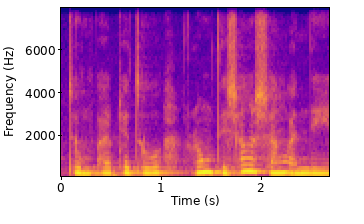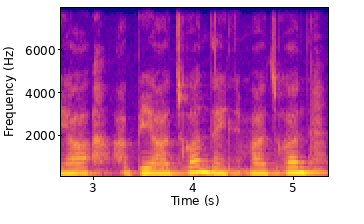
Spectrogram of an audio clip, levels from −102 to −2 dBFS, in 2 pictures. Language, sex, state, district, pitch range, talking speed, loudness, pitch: Mizo, female, Mizoram, Aizawl, 230-250 Hz, 200 wpm, -13 LUFS, 240 Hz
